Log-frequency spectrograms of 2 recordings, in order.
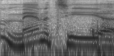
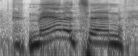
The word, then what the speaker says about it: maniton: and this is inter we saw manate God now you got me doing it I said it right that time maniton we saw him uh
